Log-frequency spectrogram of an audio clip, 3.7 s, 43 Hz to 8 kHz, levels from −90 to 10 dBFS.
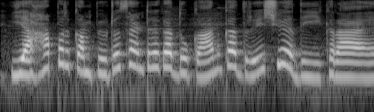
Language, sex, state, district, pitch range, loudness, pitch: Hindi, female, Jharkhand, Garhwa, 230-345 Hz, -18 LUFS, 270 Hz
